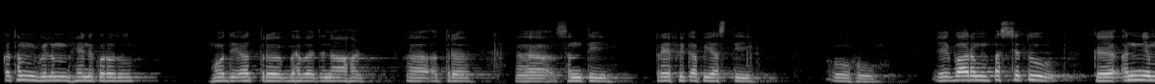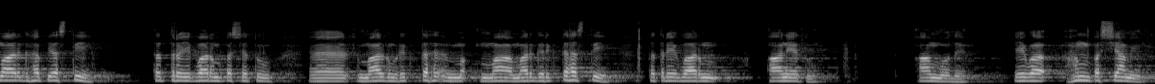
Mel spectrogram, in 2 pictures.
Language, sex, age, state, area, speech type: Sanskrit, male, 18-30, Rajasthan, rural, spontaneous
